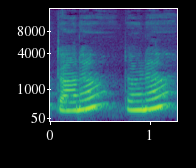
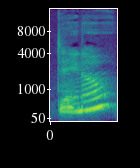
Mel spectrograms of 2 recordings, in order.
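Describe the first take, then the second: First: "Dano, Dona?" tried as "Dah-no", then "Doh-na" with a high questioning rise; retry "Dona?" with a puzzled lift at the end; second guess at name. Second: Dano said as "Day-no", rising like a question; unsure name. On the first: Vlogger still unsure of the actor's name, questioning "Dano, Dona?". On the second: Vlogger guessing an actor's name, unsure rising "Dano". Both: Real, not acted. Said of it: "Da-, I'm a terrible person".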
